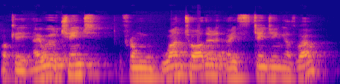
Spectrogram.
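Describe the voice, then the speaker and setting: A man's voice: mid-range voice, measured pace, darkish tone. A man originally from Argentina, giving a seminar talk remotely over a video call, with many fillers and restarts. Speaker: invited remote speaker.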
